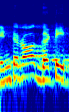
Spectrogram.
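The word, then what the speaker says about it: interrogative: दूसरा type इंटरोगेटिव, इंटरोगेटिव, इंटरोगेटिव, गेटिव नहीं है बच्चों, ये गेटिव नहीं है, ये गटिव है, इंटरोगेटिव, इसका सही प्रोनाउंसिएशन, सही उच्चारण इसका इंटरोगेटिव है।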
